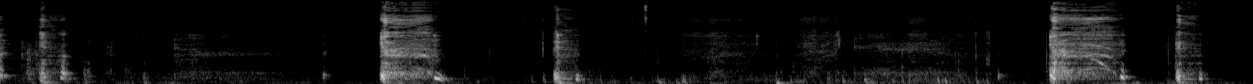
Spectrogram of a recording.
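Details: Several harsh, forceful coughs after running, with quieter breathing and rustling between them; the recording also includes inhaler use: post-exercise cough.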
